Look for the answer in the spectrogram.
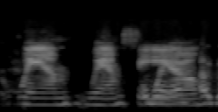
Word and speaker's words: WAHMCEO: Wham CEO, okay. Like work at home mom.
